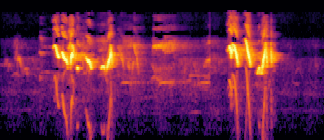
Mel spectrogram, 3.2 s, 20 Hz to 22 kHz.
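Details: An Indian robin delivers two bright, rapid phrases of rising and falling chirps about 1.7 seconds apart, a thin, soft whistled note between them, in clean quiet surroundings.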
